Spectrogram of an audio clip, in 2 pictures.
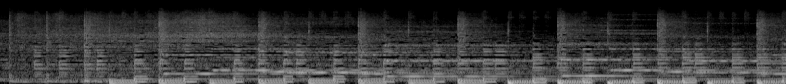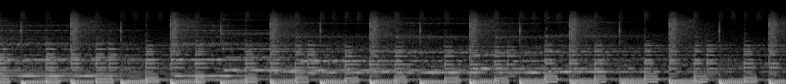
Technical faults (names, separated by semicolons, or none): adaptive stream starting at a low bitrate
